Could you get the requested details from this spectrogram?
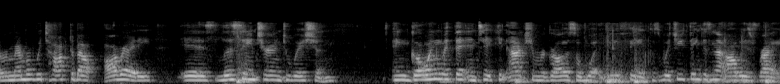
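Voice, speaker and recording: Speaking very fast, a woman lets her pitch vary in an ordinary way. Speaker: tarot reader. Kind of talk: tarot reading.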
